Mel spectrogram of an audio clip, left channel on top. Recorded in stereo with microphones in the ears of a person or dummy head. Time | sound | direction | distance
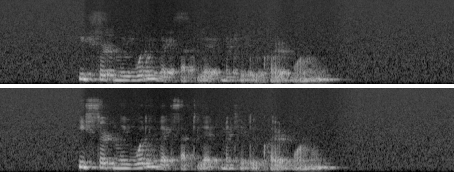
0.8 | a woman speaking | 80° right | 9.5 m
